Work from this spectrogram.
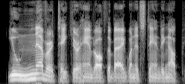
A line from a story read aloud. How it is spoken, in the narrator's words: he growled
